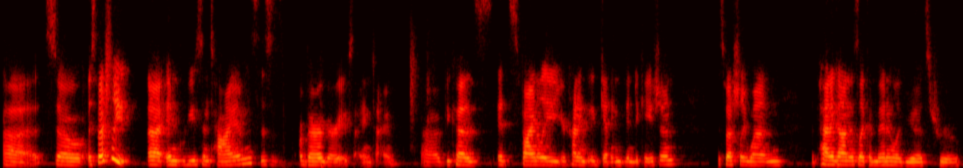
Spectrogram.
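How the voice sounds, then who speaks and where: A woman's voice: on the low side, steady tone, brisk. A woman guest chatting casually in an interview, thinking aloud a little hesitantly, with plenty of "like" along the way. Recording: echoey, roomy sound.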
